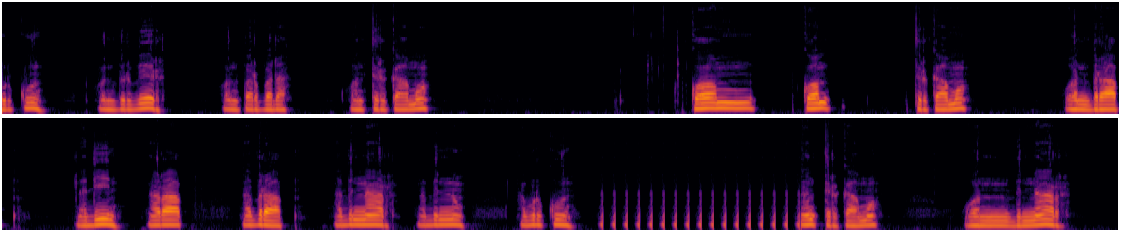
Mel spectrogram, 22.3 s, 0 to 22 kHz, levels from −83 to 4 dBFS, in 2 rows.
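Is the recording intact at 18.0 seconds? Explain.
No, a broken-record loop runs from 17.17 to 19.16 s, just after "bi̱nnu̱ng na burkuun na". A fragment of about 123 ms repeats exactly, back to back, 16 times, giving a rapid mechanical stutter instead of continuing speech. The likely cause is a stall in the player, encoder or stream, which kept resending the last piece of audio it held. Whatever speech belonged in those two seconds is lost, not delayed.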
